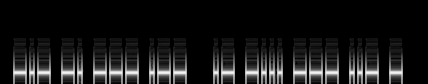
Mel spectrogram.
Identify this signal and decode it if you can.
Morse code, heard as a keyed tone, about 30 wpm, 550 Hz. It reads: KNOW ABOUT
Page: news headlines in morse code at 30 wpm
